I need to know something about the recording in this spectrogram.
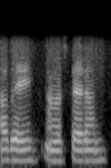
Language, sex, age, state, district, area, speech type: Malayalam, male, 30-45, Kerala, Kasaragod, rural, conversation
